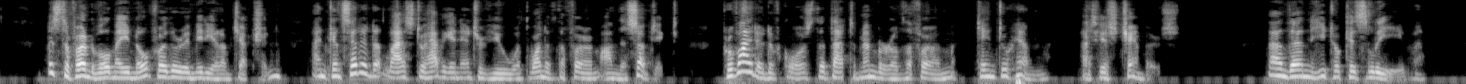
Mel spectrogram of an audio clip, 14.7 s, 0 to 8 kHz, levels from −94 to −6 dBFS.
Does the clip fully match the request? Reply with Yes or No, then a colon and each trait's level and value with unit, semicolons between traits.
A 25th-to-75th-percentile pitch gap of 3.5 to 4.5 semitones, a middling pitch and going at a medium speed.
No: average, 4.9 semitones; medium, 155 Hz; average, 180 wpm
